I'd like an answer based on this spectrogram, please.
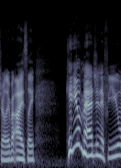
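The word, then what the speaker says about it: Eisele: Isley, whose name I mispronounced earlier, but Isley.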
